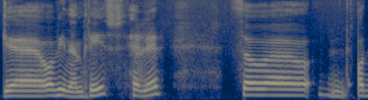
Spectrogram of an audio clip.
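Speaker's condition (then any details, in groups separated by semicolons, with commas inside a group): Down syndrome; present since birth; age 43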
